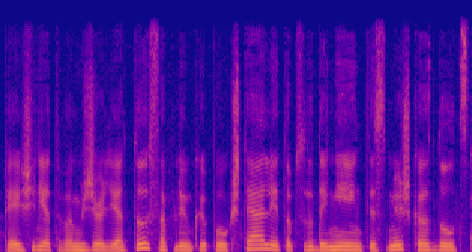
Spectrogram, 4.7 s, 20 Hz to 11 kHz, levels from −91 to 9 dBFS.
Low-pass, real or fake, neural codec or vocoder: 9.9 kHz; fake; codec, 24 kHz, 0.9 kbps, WavTokenizer, medium speech release version 1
